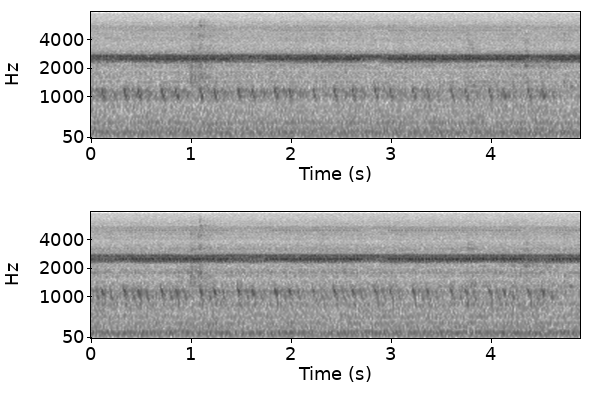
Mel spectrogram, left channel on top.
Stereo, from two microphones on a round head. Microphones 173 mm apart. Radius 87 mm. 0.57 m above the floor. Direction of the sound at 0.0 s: 15° right (ahead or behind).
